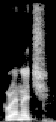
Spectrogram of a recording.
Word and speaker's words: Greenwich: we get this sorted it's it's greenwich oh sorry greenwich my bad also you don't proud you don't pronounce the w no thank you that's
